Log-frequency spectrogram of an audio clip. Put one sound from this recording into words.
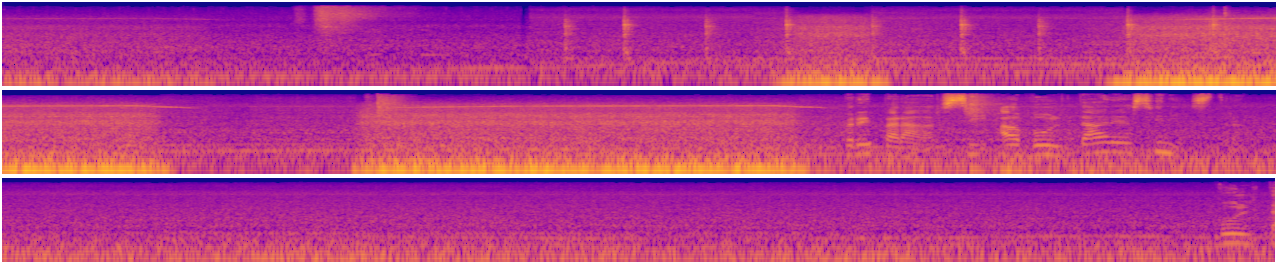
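A truck engine hums steadily and rises and falls in pitch.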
